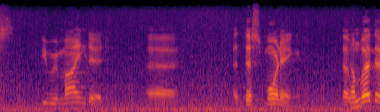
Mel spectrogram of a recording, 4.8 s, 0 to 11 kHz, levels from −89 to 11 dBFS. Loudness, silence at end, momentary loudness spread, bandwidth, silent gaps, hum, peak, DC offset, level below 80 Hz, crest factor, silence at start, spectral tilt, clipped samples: -27 LUFS; 0 s; 17 LU; 9.8 kHz; none; none; -2 dBFS; under 0.1%; -46 dBFS; 24 dB; 0 s; -4 dB/octave; under 0.1%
